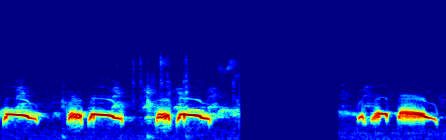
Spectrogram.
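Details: Spotted dove, thúc gù cooing in giọng thổ style: paired soft hooting coos, a short lead note and a drawn-out falling tail, then a pause of over a second before a final phrase.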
